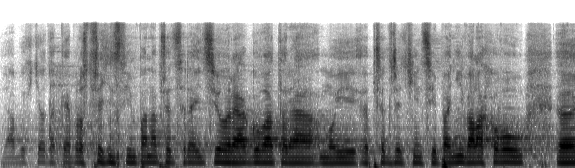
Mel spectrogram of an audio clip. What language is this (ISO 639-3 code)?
ces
